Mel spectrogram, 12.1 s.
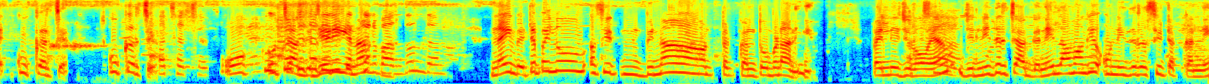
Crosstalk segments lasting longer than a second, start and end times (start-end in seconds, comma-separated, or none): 2.6-4.4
